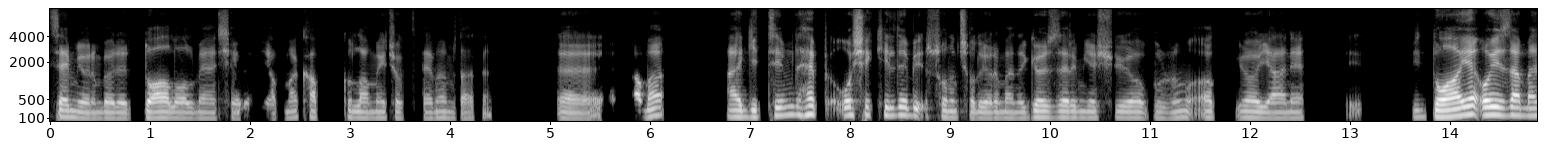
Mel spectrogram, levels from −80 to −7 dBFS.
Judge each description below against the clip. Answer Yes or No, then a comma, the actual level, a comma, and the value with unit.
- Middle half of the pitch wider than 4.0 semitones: No, average, 3.0 semitones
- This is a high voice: No, low, 115 Hz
